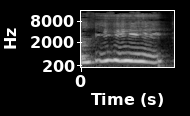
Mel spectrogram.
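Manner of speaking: very high squeaking giggle; squeaky mouse laugh. A narrator's reading. The little mouse giggles at the fox's tongue, high and squeaky. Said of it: "cincogva nevetett".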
